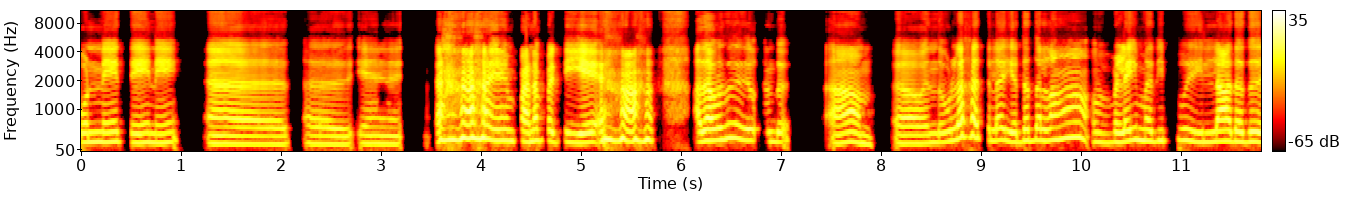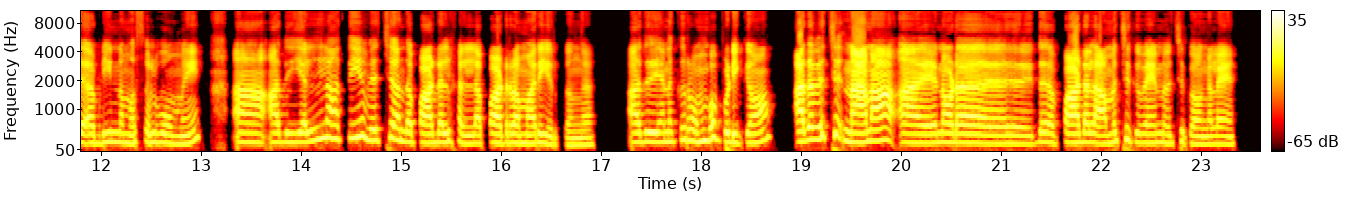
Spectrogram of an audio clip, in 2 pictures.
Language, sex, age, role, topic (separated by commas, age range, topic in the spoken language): Tamil, female, 35-39, guest, நாட்டுப்புற இசை உங்கள் நெஞ்சில் என்ன உணர்வுகளை உருவாக்குகிறது?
